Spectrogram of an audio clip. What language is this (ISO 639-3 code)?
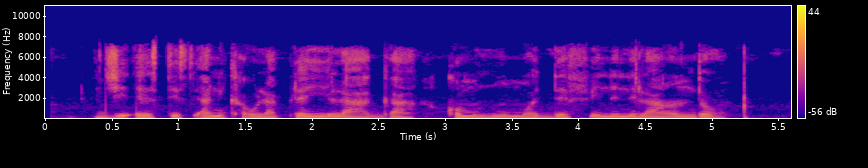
epo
